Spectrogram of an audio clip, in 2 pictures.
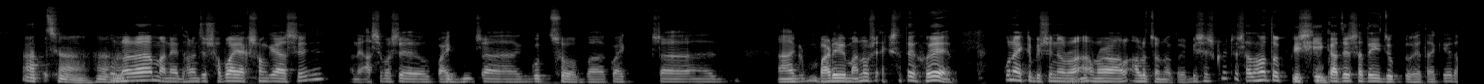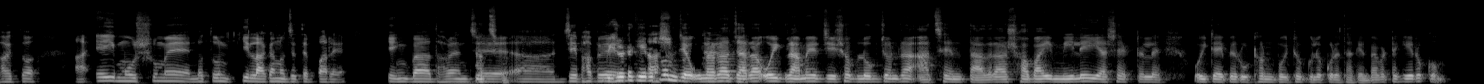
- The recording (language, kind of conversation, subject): Bengali, podcast, স্থানীয় কোনো বাড়িতে অতিথি হয়ে গেলে আপনার অভিজ্ঞতা কেমন ছিল?
- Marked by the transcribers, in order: none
